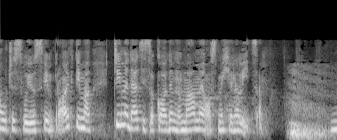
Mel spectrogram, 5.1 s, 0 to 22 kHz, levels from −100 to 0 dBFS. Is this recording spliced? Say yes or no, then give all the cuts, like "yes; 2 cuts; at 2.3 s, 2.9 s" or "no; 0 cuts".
no; 0 cuts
